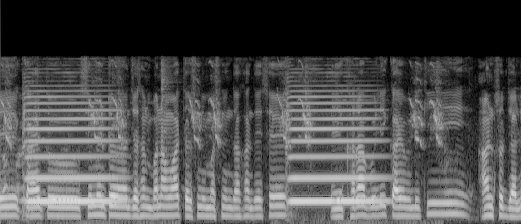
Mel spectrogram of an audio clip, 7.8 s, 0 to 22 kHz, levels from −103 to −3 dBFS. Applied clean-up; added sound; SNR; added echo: none; Bowed string instrument; -3 dB; none.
